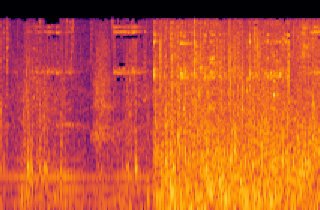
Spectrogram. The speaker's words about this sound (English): So here's the horse and carriage. Let's see if we can find the, it's not until later in this scene, but this is the scene where the horse wrangler will be in here somewhere.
